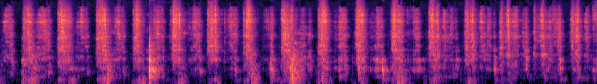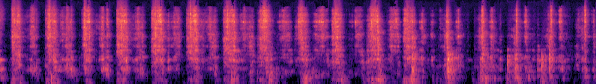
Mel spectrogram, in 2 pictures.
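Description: Hand plane with a freshly sharpened iron taking thin shavings off a big rough piece of walnut, a long series of rhythmic rasping strokes, close and fairly quiet, roughly two per second.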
